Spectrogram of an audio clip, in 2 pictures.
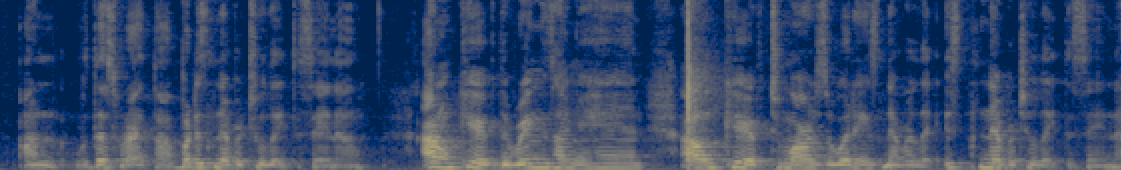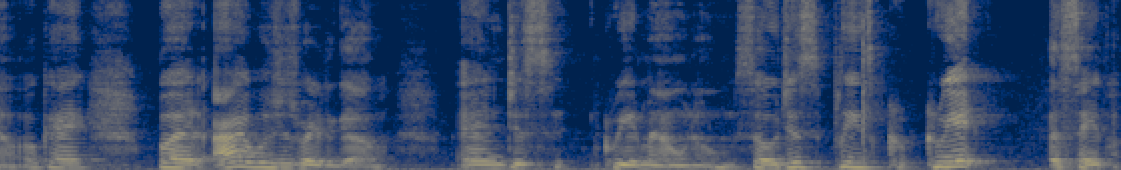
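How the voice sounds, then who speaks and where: A woman in her twenties giving earnest, chatty advice to camera and filling her talk with "you know" asides. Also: on the low side. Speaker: vlogger.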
